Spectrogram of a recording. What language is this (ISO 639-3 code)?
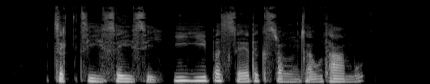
yue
